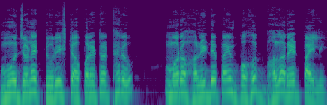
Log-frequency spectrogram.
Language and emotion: Odia, happy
